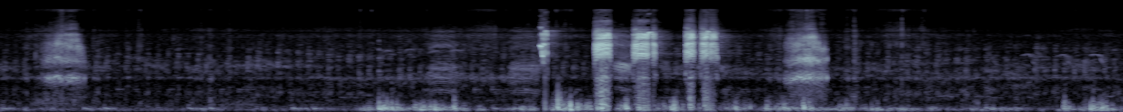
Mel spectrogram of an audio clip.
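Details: Black francolin calling: a harsh note opens, then a rapid run of four or five loud, grating, clipped notes mid-clip and another harsh note near the end, over low rumbling background noise.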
